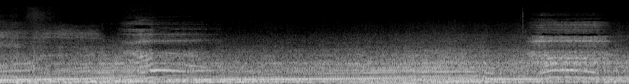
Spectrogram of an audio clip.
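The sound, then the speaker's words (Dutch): A car engine roars as it accelerates hard up to 100 km/h on a road, its pitch climbing steadily with a couple of quick drops at gear changes, loud. “ja, 100 ik, durf niet meer. Ik ga nu remmen.”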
